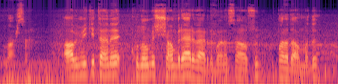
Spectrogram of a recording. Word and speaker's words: chambre à air: Şambrer ne demek ve nasıl okunuyor? Şambrer mi? Şambrer. Şambrer. Hava odacığı demek Fransızcada. Ama biz ona şambriel diyoruz.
